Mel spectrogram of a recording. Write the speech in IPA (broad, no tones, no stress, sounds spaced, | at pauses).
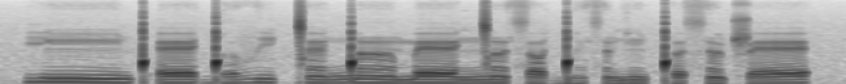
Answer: j ĩː ǃʼ ɛː ɡ͡ǃ ə v i ǀ ɛ̃ ŋ͡ǃ ə̃ː m ɛː ŋ͡ǀ ə̃ s ʌ ɡ͡ǃ ɛ̃ s ə̃ ɡ ĩ ǃ ə s ə̃ ʈ͡ʂ ɛː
